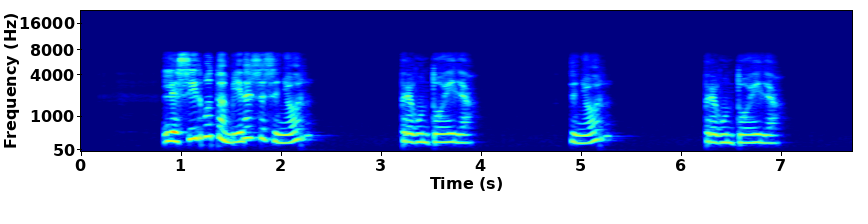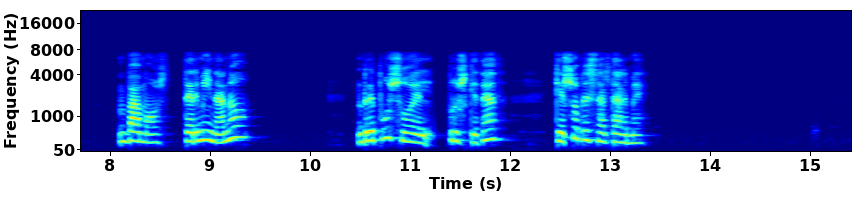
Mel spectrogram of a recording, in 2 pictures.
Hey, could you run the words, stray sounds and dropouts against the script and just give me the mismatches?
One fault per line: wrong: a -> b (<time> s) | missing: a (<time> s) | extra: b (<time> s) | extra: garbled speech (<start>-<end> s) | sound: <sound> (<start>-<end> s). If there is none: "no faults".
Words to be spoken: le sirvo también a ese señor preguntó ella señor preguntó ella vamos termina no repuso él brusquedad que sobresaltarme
no faults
